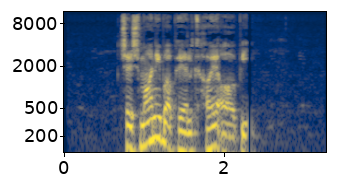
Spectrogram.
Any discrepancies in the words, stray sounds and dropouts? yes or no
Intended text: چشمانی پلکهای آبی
yes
